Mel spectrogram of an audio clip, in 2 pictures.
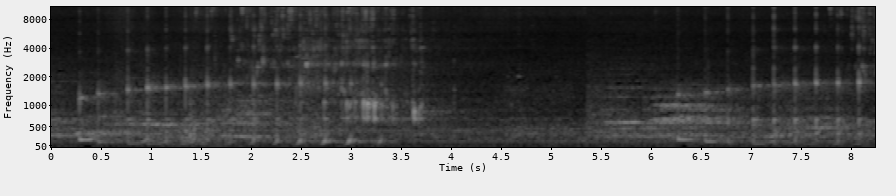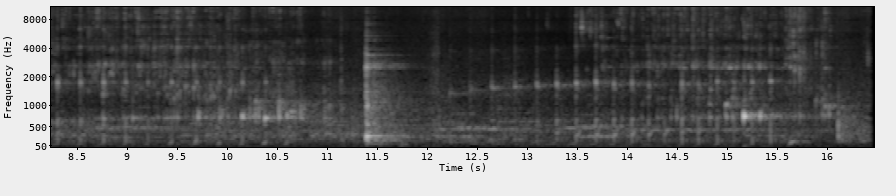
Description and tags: Pouring wine
A simple recording taken straight out of a GH4 camera, of three different wine pours into a glass.
water, bottle, wine-pouring, wine, pour, pouring, water-pouring, wine-spilling, water-spilling, spilling, spill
